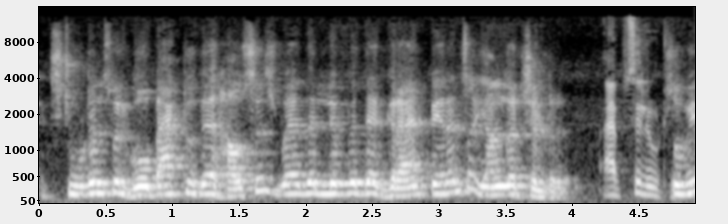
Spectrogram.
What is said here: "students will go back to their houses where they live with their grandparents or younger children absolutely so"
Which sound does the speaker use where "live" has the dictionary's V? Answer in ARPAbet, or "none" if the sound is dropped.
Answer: V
